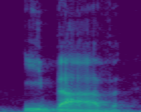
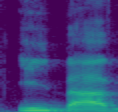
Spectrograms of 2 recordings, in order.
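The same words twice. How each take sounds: First: "Il bave" said as "i bave"; dropped l. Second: Said in the usual way. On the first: Shown as a demonstration. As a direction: drop the l of il in "Il bave". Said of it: "we say I". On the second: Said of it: "followed by a consonant, we say I".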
